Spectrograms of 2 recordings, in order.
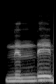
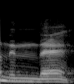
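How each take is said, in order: First: ਨਿੰਦੇ ending in a plain e vowel; wrong reading. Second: ਨਿੰਦੈ ending in the open ai vowel; correct reading. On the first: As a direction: say ਨਿੰਦੇ with a closed e at the end. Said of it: "ਨਿੰਦੇ ਨਹੀਂ ਪੜ੍ਹਨਾ". (ਗਲਤ ਉਚਾਰਨ ਨਿੰਦੇ, ਅੰਤ ਤੇ ਲਾਂ) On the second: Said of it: "ਨਿੰਦੇ ਨਹੀਂ ਪੜ੍ਹਨਾ, ਨਿੰਦੈ". (ਸਹੀ ਉਚਾਰਨ ਨਿੰਦੈ, ਅੰਤ ਤੇ ਦੁਲਾਵਾਂ) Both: Shown as a demonstration.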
